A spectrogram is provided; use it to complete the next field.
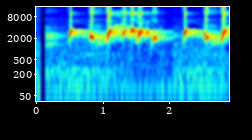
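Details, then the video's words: Red-whiskered bulbul in captivity singing a Pa La-u style phrase for young birds to imitate: a loud, cheerful string of six or seven bright, slurred whistles, then the start of a fresh phrase after a short gap. "นกกรงหัวจุก | รวมเสียงร้องเบิ้ล 23 นับดอก แม่บท ลากหวาย เพลงป่าละอู คมชัด 100% ไว้ก็อปนก"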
